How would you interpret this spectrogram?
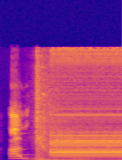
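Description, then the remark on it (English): An extended trivia game timer buzzer sounds loud, a steady sustained electronic drone that cuts in after a brief burst of voice and holds without letting up. “I like these extended timers. I think you extended them out a little bit, didn't you?”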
